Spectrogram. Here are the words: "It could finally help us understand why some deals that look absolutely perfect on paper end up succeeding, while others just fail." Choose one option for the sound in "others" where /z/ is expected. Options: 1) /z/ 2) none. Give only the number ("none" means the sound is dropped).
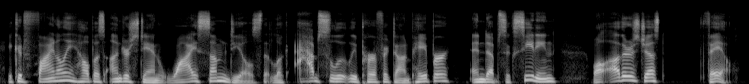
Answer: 1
